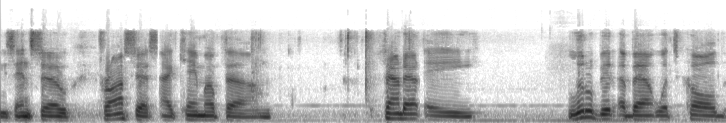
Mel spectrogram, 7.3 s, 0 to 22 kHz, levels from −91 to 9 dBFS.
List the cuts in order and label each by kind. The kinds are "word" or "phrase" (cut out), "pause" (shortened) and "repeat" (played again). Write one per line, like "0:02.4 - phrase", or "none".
0:01.0 - phrase
0:01.6 - word
0:02.2 - word
0:04.2 - word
